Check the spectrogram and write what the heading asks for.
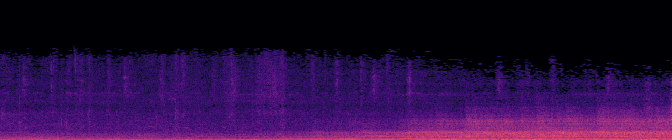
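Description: Symphony orchestra playing a sustained passage with a low, steady bass. It swells louder and fuller about five seconds in.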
